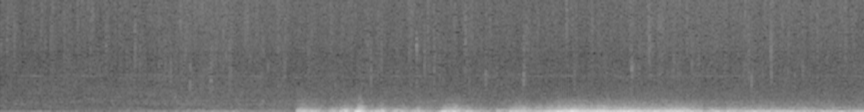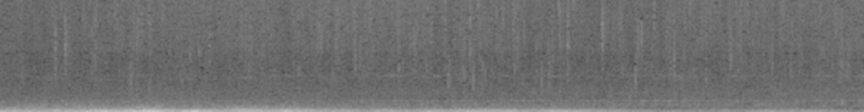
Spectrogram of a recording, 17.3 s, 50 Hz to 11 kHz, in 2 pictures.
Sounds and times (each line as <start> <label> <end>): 0.0 falling rain 17.2
3.0 thunderbolts of varying intensity 11.9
